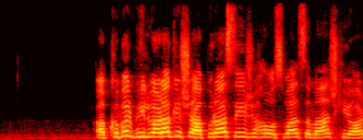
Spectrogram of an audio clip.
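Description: A young woman reads out the news clearly into a microphone.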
